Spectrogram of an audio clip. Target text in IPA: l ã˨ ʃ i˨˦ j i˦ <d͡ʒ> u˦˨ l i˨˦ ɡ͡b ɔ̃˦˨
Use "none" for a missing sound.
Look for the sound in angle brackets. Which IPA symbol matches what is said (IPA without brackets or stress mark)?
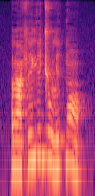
d͡ʒ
